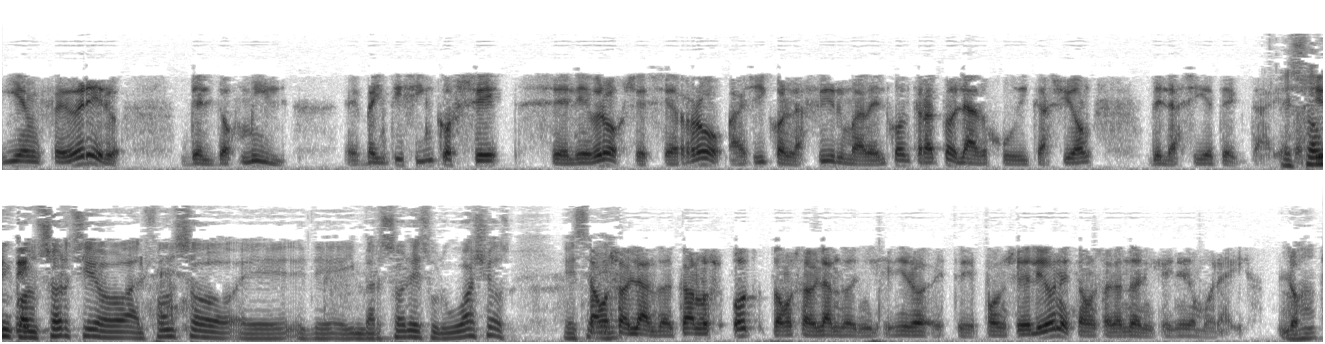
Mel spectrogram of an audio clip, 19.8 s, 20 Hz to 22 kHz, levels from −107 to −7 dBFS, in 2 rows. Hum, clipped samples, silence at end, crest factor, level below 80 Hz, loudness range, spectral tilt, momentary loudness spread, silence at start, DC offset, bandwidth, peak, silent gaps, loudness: none; under 0.1%; 0.05 s; 22 dB; -58 dBFS; 4 LU; -5.5 dB/octave; 13 LU; 0 s; under 0.1%; 10.5 kHz; -4 dBFS; none; -25 LUFS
